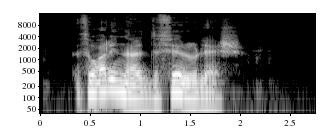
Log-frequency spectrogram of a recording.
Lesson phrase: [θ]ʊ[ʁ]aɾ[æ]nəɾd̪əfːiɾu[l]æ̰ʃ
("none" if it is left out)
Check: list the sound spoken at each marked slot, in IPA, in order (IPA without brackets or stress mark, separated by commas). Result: θ, ʁ, i, l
